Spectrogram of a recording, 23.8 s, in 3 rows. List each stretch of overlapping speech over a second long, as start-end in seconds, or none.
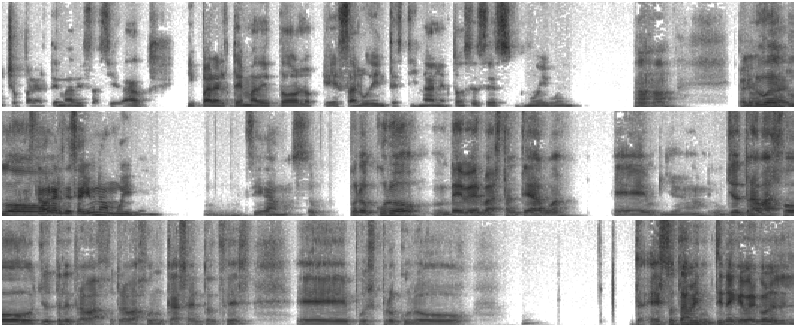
7.4-8.7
